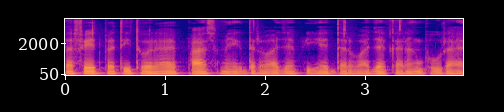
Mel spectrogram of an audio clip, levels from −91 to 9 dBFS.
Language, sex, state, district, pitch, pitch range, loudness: Hindi, male, Bihar, Katihar, 95 Hz, 90-95 Hz, -20 LUFS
